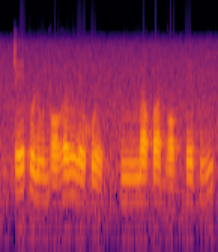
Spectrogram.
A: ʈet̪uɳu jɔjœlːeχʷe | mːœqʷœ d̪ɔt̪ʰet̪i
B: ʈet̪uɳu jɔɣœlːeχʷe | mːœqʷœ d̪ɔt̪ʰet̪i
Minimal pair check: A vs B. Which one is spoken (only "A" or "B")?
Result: B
